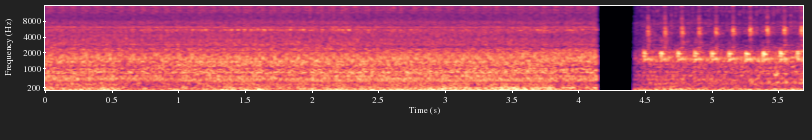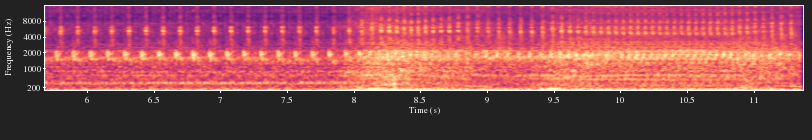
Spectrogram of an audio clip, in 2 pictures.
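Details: Hyundai Getz G4EA petrol engine at 224k km, at idle, with a fast, light top-end ticking from a noisy hydraulic lifter; Liqui Moly hydraulic lifter additive (1009) being tested.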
